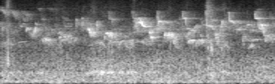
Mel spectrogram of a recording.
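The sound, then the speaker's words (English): A garden warbler sings a long, rambling, scratchy warble, its rapid phrases running on without pause over a steady outdoor background hiss, by a small settlement of houses with gardens at the top of a track. “The longer-winded scratch here. It's the garden warbler.”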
